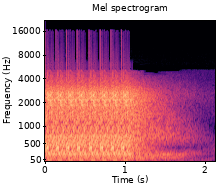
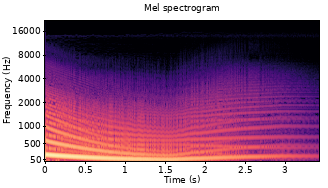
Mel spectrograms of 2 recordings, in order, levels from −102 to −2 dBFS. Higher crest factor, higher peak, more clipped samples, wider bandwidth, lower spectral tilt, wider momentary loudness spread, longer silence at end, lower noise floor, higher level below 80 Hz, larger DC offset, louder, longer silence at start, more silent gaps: about the same, 12 dB vs 8 dB; first, 0 dBFS vs -6 dBFS; neither; first, 17 kHz vs 4.2 kHz; second, -4.5 dB/octave vs -12 dB/octave; second, 16 LU vs 21 LU; about the same, 0.4 s vs 0.35 s; about the same, -39 dBFS vs -39 dBFS; second, -34 dBFS vs -22 dBFS; neither; first, -10 LUFS vs -15 LUFS; about the same, 0 s vs 0 s; neither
